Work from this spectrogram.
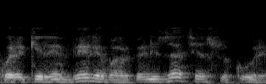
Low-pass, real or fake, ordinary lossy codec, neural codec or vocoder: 7.2 kHz; fake; MP3, 32 kbps; codec, 24 kHz, 6 kbps, HILCodec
